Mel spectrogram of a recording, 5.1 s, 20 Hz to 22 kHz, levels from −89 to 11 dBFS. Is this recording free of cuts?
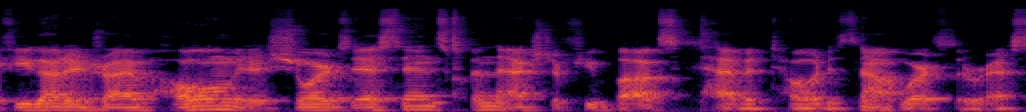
no; 2 cuts; at 2.3 s, 3.5 s

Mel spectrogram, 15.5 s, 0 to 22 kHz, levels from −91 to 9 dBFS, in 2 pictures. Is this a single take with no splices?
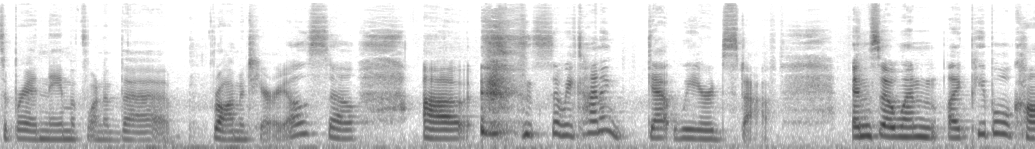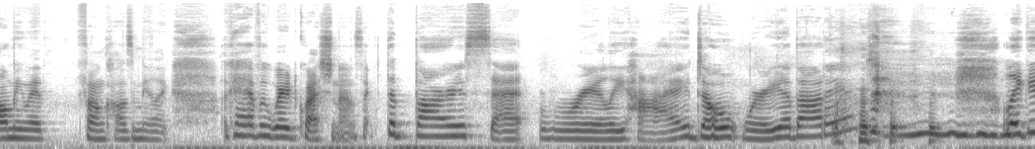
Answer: yes; 0 cuts

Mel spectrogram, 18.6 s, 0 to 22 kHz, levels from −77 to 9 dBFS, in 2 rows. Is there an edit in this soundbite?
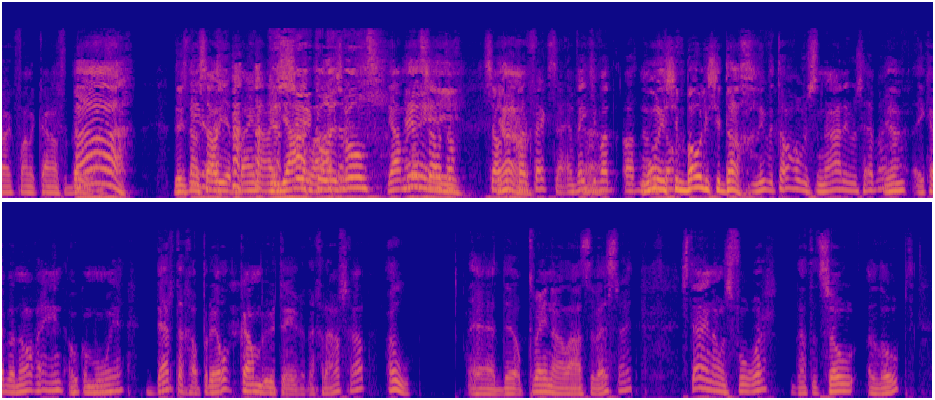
no; 0 cuts

